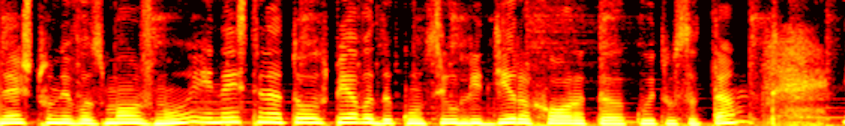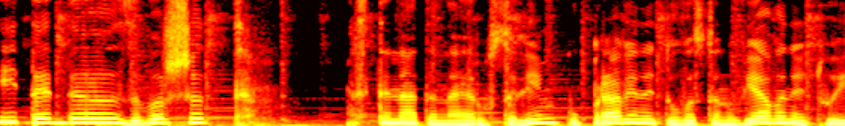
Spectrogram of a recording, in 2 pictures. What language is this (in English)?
Bulgarian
